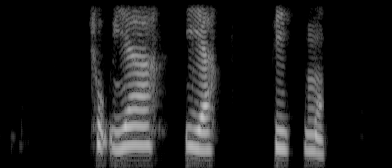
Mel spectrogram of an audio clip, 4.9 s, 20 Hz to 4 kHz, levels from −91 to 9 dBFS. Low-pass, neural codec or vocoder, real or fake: 3.6 kHz; none; real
